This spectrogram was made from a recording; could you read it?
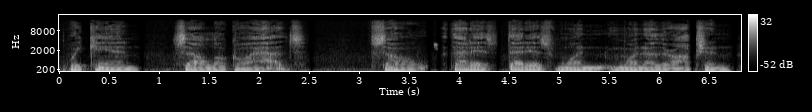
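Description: A man hosting an informal group discussion in a measured, matter-of-fact way. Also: mid-range voice, fairly even intonation, darkish tone, husky. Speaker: host, radio station operator.

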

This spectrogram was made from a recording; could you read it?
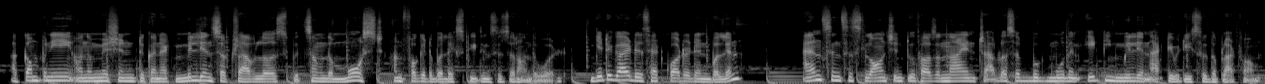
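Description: Gravelly-voiced male podcast host. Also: on the high side, warm tone. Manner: polished, promotional delivery. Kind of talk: scripted podcast intro and interview questions.

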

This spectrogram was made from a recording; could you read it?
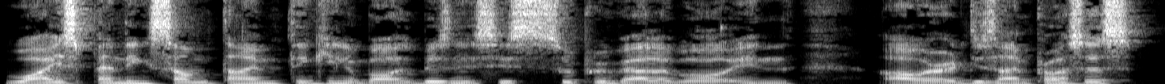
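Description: A man with a middle-pitched voice hosts a design podcast. He introduces the episode and asks his guest questions in a friendly way, now and then pausing on an uh or an um. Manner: friendly, slightly hesitant with uh and um. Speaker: podcast host.

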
